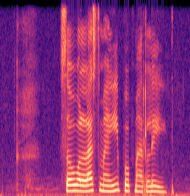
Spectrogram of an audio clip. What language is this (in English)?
Javanese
